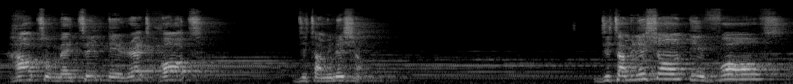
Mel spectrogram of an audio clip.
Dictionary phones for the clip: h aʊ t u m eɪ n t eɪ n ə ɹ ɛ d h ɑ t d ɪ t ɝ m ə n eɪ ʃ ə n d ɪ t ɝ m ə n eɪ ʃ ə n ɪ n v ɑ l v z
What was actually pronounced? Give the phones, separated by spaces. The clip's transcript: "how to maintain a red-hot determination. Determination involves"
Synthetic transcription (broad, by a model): h aʊ t u m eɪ n t eɪ n ə ɹ ɛ d h ɑ t d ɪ t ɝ m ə n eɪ ʃ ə n d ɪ t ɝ m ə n eɪ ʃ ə n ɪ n v ɑ l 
